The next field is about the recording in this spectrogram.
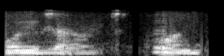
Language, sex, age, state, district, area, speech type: Nepali, male, 30-45, West Bengal, Jalpaiguri, rural, conversation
